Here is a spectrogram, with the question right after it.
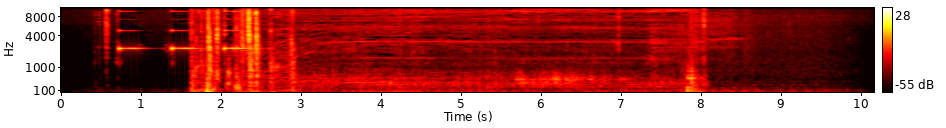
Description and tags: opening tailgate
sound of autmatic minivan tailgate opening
